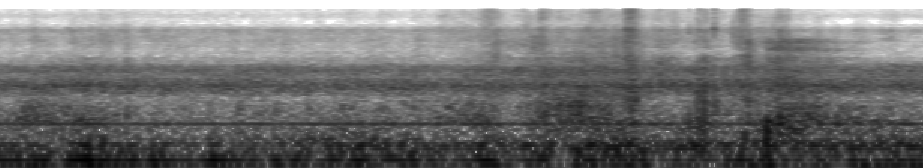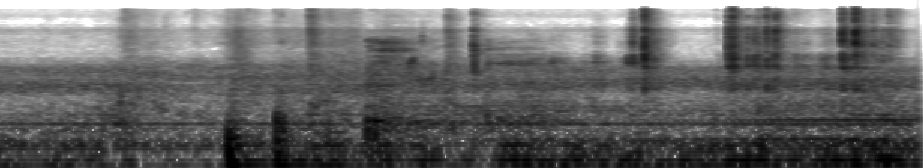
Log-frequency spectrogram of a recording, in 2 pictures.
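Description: Faint steady low hum, then from about two-thirds of the way in a few light clicks and taps as coloured pencils are handled and set down on the table.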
